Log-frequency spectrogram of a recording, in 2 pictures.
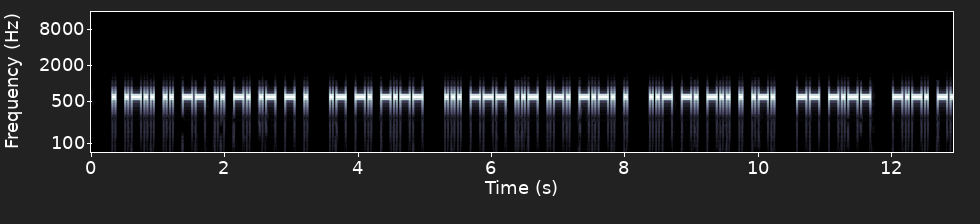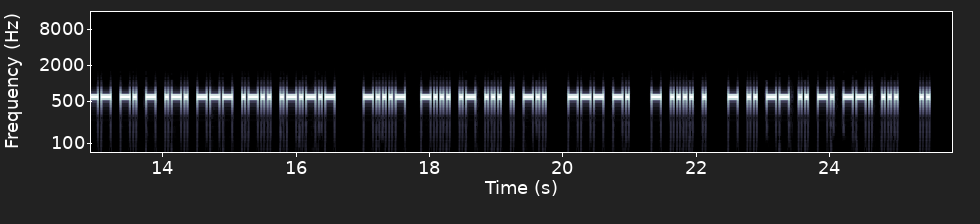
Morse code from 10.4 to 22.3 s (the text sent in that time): MY CONTROL. <BT> BASED ON THE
